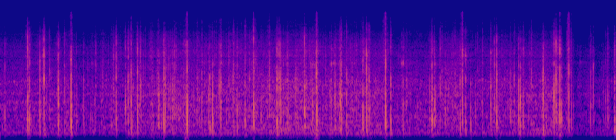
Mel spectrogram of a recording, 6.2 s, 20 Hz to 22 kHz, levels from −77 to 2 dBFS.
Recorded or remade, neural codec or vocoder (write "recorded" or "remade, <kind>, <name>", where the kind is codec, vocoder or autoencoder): remade, autoencoder, DAC-VAE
